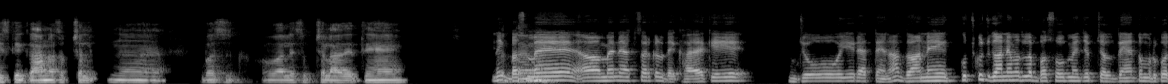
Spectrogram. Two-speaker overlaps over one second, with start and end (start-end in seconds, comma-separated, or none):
none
